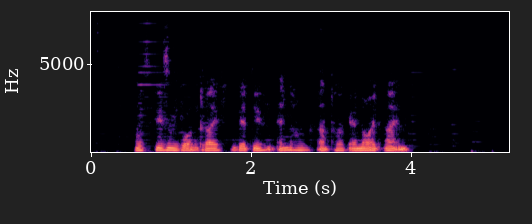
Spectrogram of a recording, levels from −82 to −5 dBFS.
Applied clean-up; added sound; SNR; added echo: neural mask model DeepFilterNet 3.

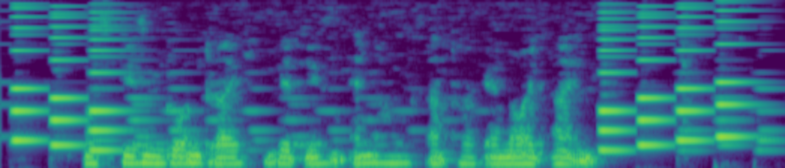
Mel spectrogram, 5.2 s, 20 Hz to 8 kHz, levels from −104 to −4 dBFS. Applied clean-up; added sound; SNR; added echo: classical method log-MMSE.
